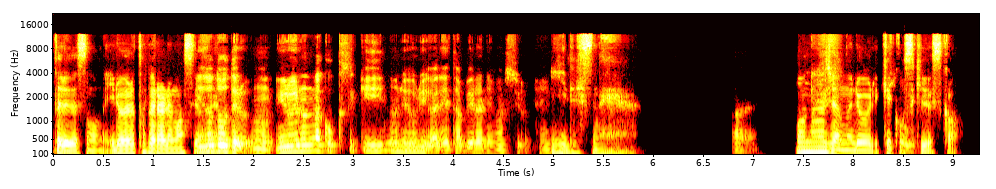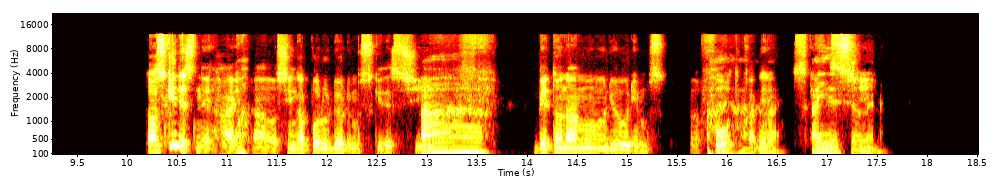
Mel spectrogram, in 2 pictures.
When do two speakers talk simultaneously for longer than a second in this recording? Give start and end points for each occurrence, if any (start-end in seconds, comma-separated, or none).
15.8-17.5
